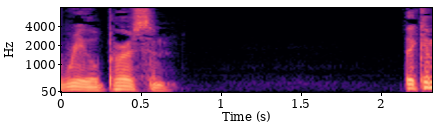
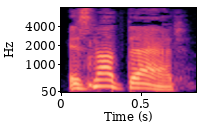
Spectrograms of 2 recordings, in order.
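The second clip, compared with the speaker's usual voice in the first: higher, lightly voiced weedy man; weedy manager, placating; 5 semitones higher than usual. A narrator's reading. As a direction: let him down in a higher voice.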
